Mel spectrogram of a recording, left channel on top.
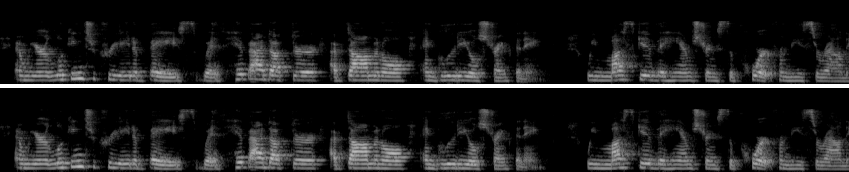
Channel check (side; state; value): both; normal; correlation 0.46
